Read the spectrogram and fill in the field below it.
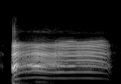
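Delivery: sharp high loud "Ah!" correction; corrective ah. Shown as a demonstration. Trainer correcting a barking puppy with a sharp loud ah. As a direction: bark out a sharp correction noise. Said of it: "that's the corrective vocalization".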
